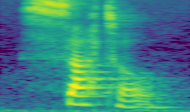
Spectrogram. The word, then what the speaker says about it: subtle: subtle debt and doubt so see in all of those examples my lips aren't closing and coming together to form the b sound i'm just pronouncing the t subtle debt and doubt now the letter c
